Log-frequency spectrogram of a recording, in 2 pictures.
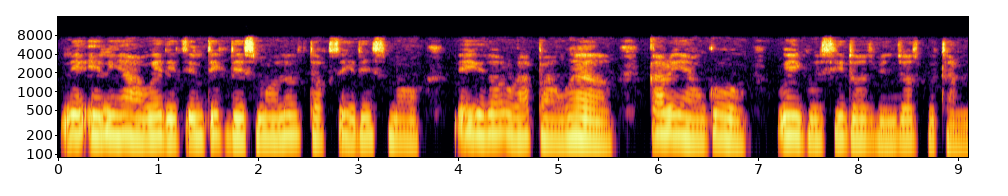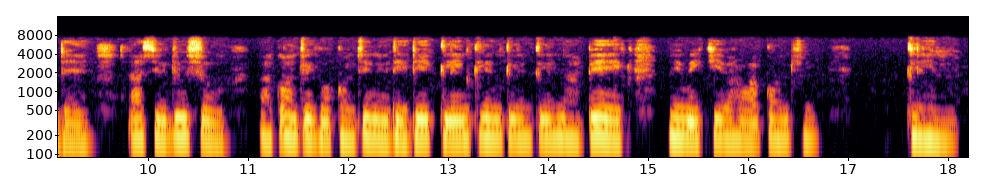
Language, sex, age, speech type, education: Nigerian Pidgin, female, 30-45, spontaneous, tertiary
